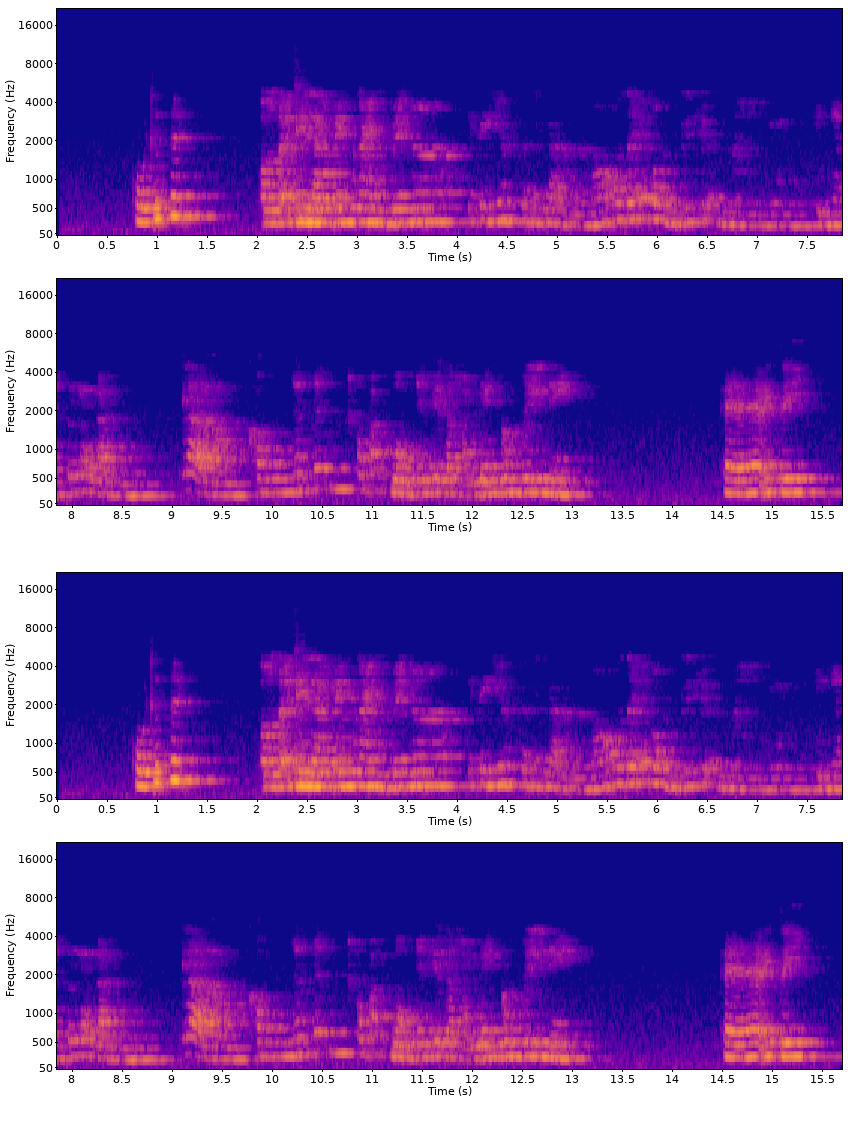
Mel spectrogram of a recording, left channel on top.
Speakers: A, on the right; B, on the left.
A: Ôi thích đấy.
B: ờ tại chị
A: Em
B: làm bên ngành bên ờ, IT á cho nên là nó dễ hơn cái chuyện mà làm chủ nhật với lại làm tức là không nhất nhất không bắt buộc nhân viên là phải lên công ty nè
A: à IT,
